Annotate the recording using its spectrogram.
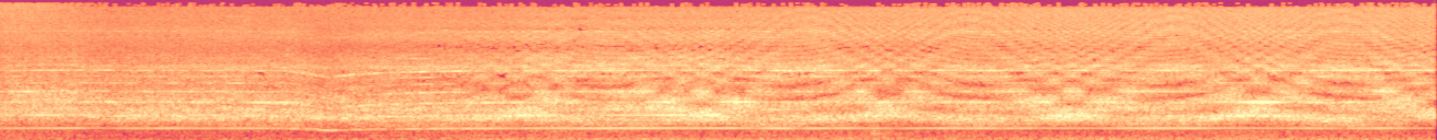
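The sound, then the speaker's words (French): A vacuum cleaner drones steadily with a low hum, and after a few seconds a sweeping flanger effect sets in, making the whoosh swirl and phase up and down in slow waves. “Ambiance aspirateur avec apparition d'un effet de flange.”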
